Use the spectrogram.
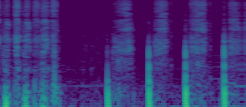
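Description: A pencil scratches across the paper of a small notebook as phrases are written down: a quick flurry of short strokes, then a few firmer, evenly spaced strokes after a brief pause. No voices.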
